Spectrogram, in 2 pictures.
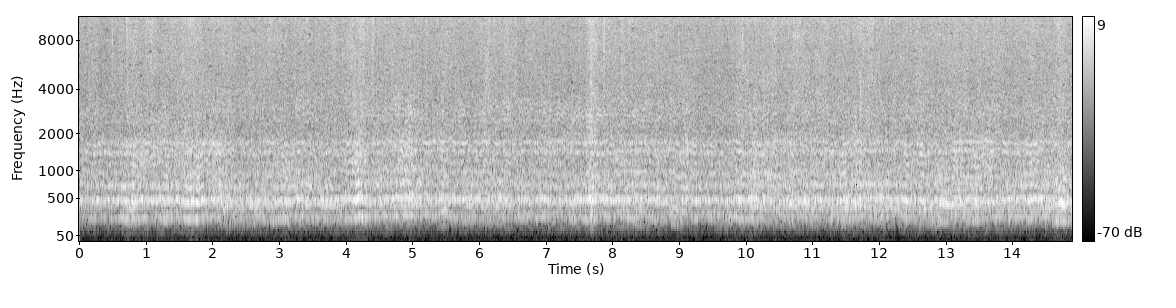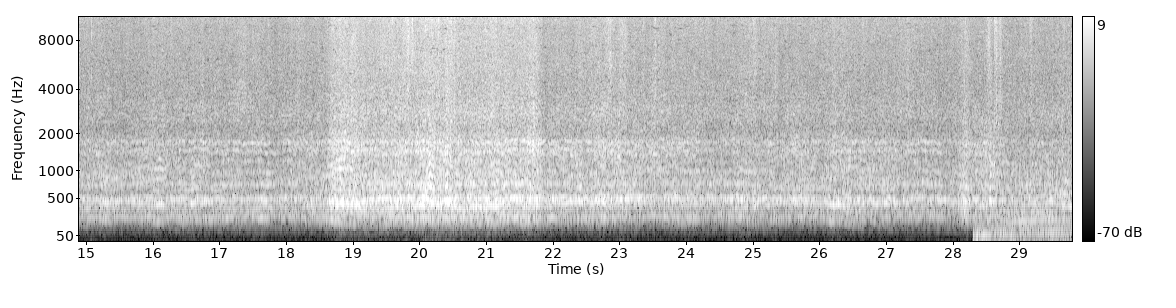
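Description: Bees buzzing in flight, a steady pitched drone that swells louder for a few seconds about two-thirds of the way through. A low rumble comes in near the end.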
